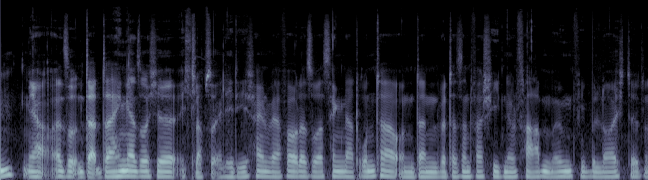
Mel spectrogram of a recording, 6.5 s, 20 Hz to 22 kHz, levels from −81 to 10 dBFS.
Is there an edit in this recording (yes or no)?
no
